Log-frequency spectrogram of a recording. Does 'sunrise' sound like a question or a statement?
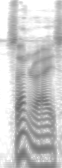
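statement. It is said flatly, like a plain statement. "So I didn't say"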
